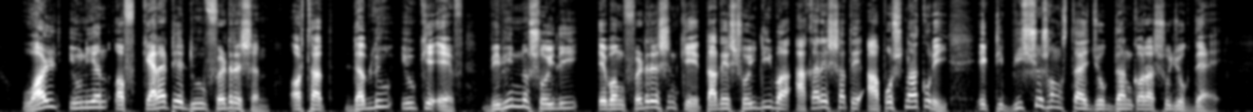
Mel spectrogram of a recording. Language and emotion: Bengali, neutral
